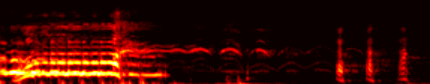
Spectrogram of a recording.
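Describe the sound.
A voice imitates a rapid tongue-wagging trill of a singer wagging her tongue into the camera during a show, a loud warbling vocal burst that trails into wavering tones and a few short breathy bursts.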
